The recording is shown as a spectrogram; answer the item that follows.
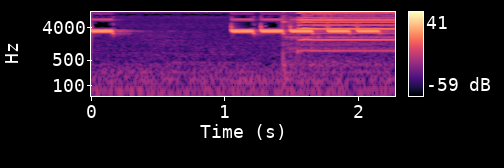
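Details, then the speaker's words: Parapac Plus 310 ventilator high-pressure alarm during setup pressure check with circuit occluded (high relief pressure not to exceed 40), no patient attached: loud high-pitched electronic beeping in repeated bursts. "you're now going to pressure check the machine by occluding the system please check to make sure that your high relief pressure doesn't go above 40."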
